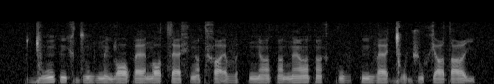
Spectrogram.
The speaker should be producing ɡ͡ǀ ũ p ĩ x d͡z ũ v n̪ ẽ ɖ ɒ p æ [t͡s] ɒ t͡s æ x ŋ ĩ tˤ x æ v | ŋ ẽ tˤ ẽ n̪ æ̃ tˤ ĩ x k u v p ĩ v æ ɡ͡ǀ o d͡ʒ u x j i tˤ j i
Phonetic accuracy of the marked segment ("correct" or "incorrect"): incorrect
